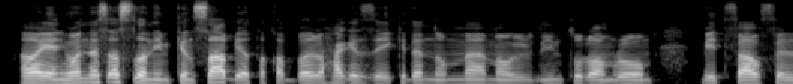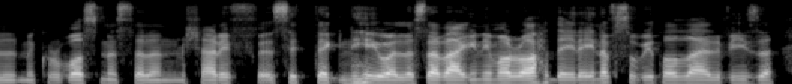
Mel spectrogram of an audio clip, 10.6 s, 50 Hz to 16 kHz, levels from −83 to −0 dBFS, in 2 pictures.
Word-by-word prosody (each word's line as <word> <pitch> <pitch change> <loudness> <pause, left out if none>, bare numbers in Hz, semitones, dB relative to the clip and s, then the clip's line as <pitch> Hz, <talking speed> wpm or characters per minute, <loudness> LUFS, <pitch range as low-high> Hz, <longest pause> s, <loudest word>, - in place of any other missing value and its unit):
آه، 150 +1 +7
يعني 135 -1 +3
هو - - +5
الناس 155 +2 0
أصلًا 155 -4 +5
يمكن 130 +1 -3
صعب 155 +2 +6
يتقبَّلوا 140 +2 -2
حاجة 145 +2 -2
زي 130 -2 -8
كده، 140 - -5
إن 130 -2 -13
هُم 135 +1 -5
مولودين 125 +1 -8
طول 140 -1 -5
عمرهم 125 0 -1 0.3
بيدفَعوا 130 +1 +1
في - - -7
الميكروباص 120 +2 -3
مثلًا 125 -3 -5
مش 115 +1 -13
عارِف 125 +1 -3
6 - - -1
جنيه 140 +3 -2
والّا 125 -1 +3
7 140 0 +5
جنيه، 135 +2 -5
مرَّة 140 0 +4
واحدة 145 -2 +3
يلاقي 135 +2 -1
نفْسه 145 0 -4
بيطلَّع 135 -1 -1
الVISA. 135 +2 -7
135 Hz, 185 wpm, -23 LUFS, 125-140 Hz, 0.3 s, آه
